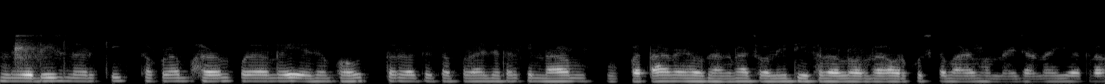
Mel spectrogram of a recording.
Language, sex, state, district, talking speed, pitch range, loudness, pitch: Magahi, male, Bihar, Lakhisarai, 170 wpm, 135-150 Hz, -26 LUFS, 145 Hz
